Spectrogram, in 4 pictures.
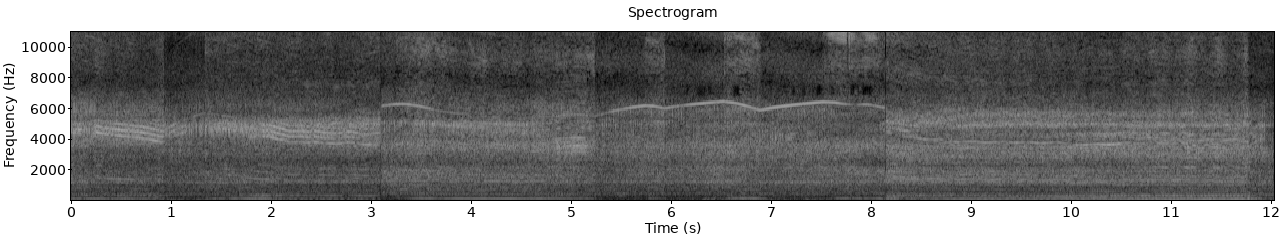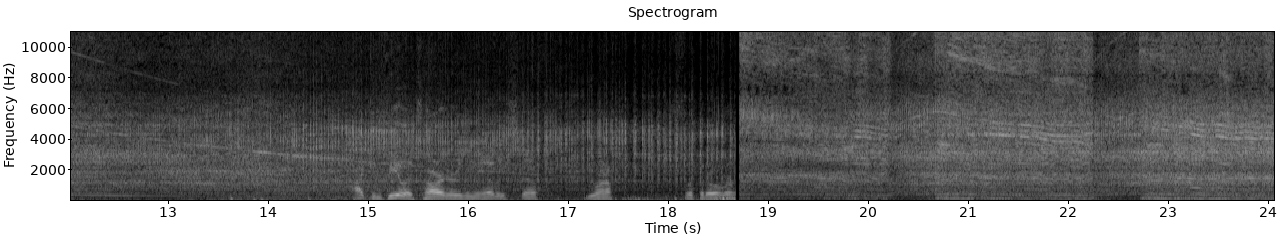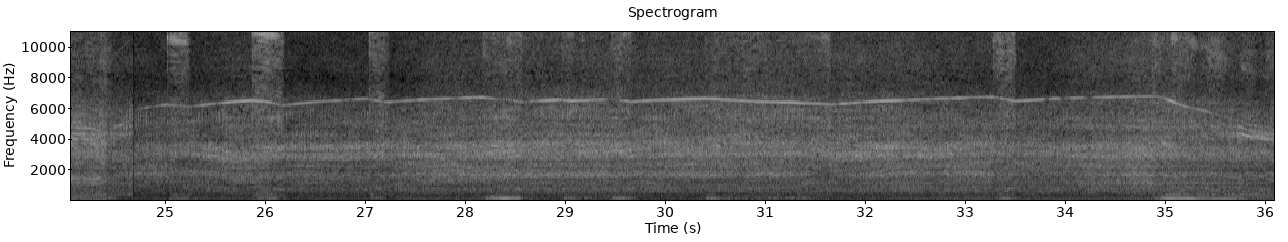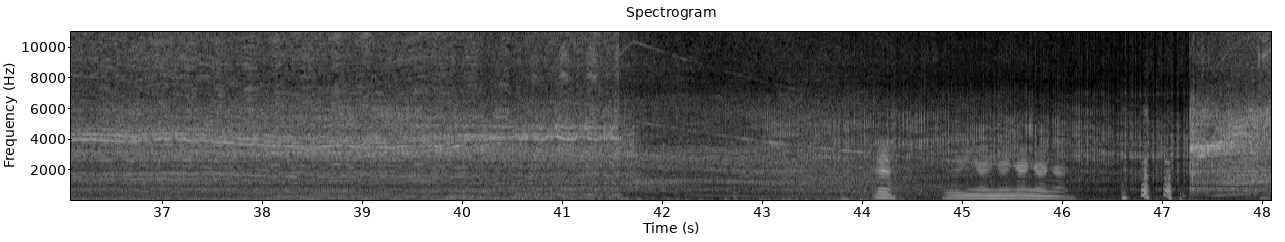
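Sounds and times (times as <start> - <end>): electric power tool whining: 0.0 - 48.0.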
